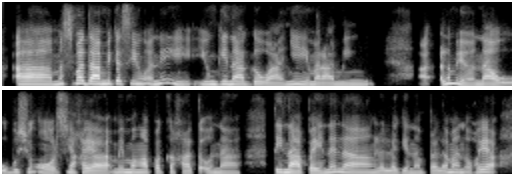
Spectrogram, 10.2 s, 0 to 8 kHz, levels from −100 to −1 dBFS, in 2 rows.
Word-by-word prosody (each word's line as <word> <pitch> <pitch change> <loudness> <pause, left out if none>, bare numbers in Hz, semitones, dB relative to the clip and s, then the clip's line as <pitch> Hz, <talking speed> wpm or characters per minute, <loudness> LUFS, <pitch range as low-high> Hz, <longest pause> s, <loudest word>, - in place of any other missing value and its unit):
ah, 225 -2 +6
mas 255 +4 -2
madami 260 -2 +7
kasi 265 -1 -1
'yong 250 - 0
ano 255 +1 0
eh 235 -9 -4
'yong 230 0 +2
ginagawa 215 -5 +1
niya 225 +3 -1
eh 205 - -3
maraming, 195 +2 -2 0.5
ah, 450 - -5
alam 280 +2 +3
mo - - +2
'yon, 180 +2 -4
nauubos 195 +2 0
'yong 240 - -7
oras 185 +4 -3
niya 205 - -1
kaya 195 -3 +2 0.2
may 215 - -3
mga 210 -2 +1
pagkakataon 195 -1 -5
na 175 -1 -3 0.5
tinapay 195 -4 +3
na 250 +5 -1
lang, 200 -4 0
lalagyan 180 -1 -5
ng 175 - -14
palaman 210 +5 -3
o - - -9
kaya, 235 0 0
210 Hz, 195 wpm, -23 LUFS, 195-235 Hz, 0.5 s, madami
